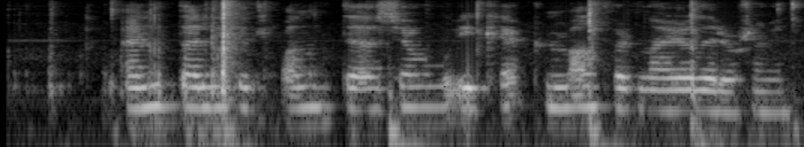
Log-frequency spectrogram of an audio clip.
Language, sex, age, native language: Icelandic, male, 18-19, Icelandic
